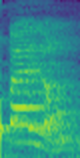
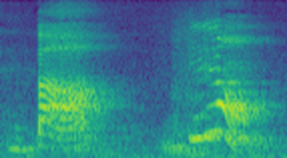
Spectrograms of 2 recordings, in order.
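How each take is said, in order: First: Said in the usual way. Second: BALLON broken into two separate syllables. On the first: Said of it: "le mot ballon". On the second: Shown as a demonstration. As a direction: say "Ballon" with a clear pause between syllables. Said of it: "combien de syllabes?". (« Ballon » découpé en deux syllabes)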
